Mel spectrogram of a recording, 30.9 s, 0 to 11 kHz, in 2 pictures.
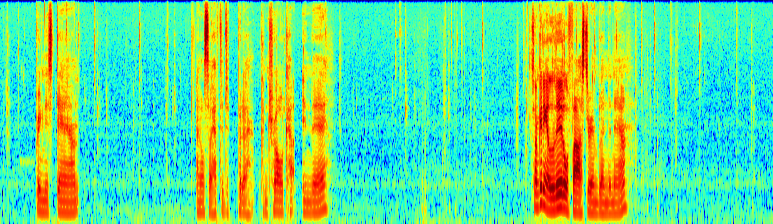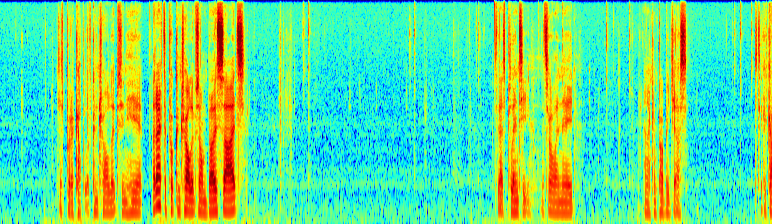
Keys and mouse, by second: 0.6 click, 1.2 typing, 1.4 middle click, 1.8 Tab, 2.6 middle click, 3.2 Tab, 4.4 middle click, 5.4 ctrl+r, 7.8 click, 8.7 Tab, 9.5-10.4 middle drag, 10.4 Tab, 11.4 middle click, 12.2 middle click, 13.0 shift+middle click, 13.9 middle click, 17.1 ctrl+r, 19.6 click, 20.9 ctrl+r, 23.5 click, 23.8 Tab, 24.9 middle click, 25.7-26.6 middle drag, 26.7 Tab, 27.4 middle click, 28.9 ctrl+r, 30.3 click, 30.8 Tab.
